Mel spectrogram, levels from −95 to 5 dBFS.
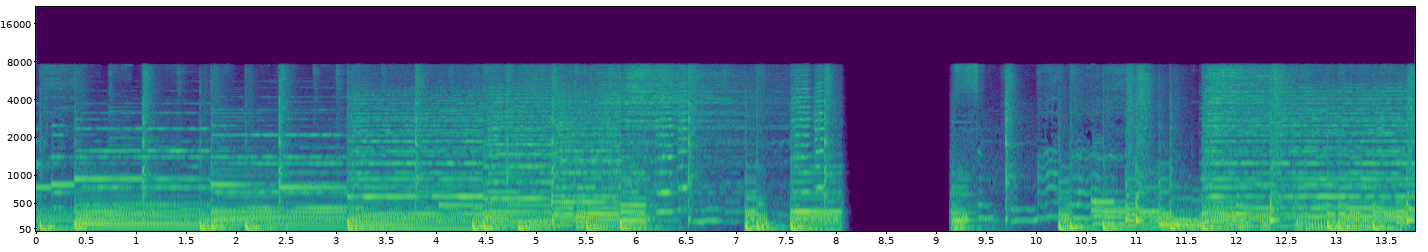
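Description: The audio passes through a call codec, likely wideband G.722, with nothing above 8 kHz. From 8.05 to 9.18 s, a long network dropout is the likely cause. The sound decays into a fading buzz or hiss, then silence, and resumes with material lost. From 9.41 to 10.50 s, a jitter buffer speed-up runs the audio about 8 percent fast at unchanged pitch. It trims roughly a tenth of a second to reduce delay.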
